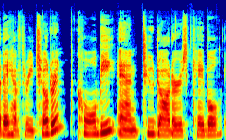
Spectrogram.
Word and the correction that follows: Cabell: Is it Cable and Cassidy? – It's pronounced Cabell. – Cabell.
